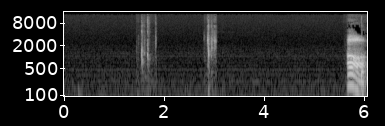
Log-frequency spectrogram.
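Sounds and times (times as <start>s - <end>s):
computer keyboard typing: 1.5s - 1.9s, 2.8s - 3.1s.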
